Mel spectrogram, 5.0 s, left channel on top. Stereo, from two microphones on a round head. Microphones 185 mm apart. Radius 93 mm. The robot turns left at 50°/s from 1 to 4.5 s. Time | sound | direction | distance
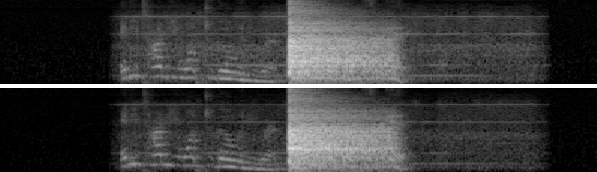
1.0 | a woman speaking | 85° left | 1.9 m
2.4 | a clap | 5° left | 1.9 m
